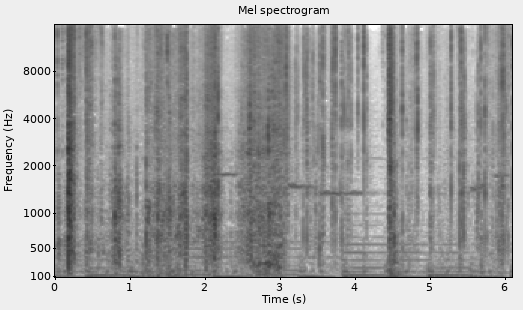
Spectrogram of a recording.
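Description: A cardboard blind box being opened and the crinkly foil bag inside rustled and torn open: many quick, irregular crackles of packaging, over background music.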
